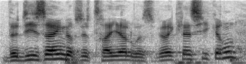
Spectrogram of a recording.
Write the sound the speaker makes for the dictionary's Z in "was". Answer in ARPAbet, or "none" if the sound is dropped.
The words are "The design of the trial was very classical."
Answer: Z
